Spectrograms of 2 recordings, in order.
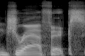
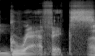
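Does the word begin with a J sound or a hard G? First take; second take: J sound; hard G. First: The word begins with a J sound. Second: The word begins with a hard G sound. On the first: The speaker calls it wrong. "You don't say graphics" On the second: The speaker calls it right. "you say graphics"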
